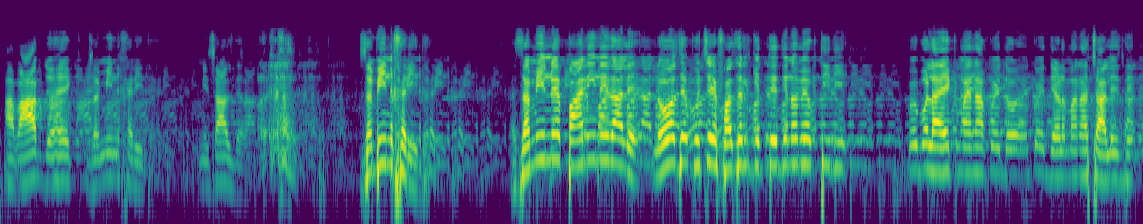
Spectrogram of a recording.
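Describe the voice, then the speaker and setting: Preacher, fairly high voice. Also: male voice, a little slow. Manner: storytelling, building to forceful exhortation. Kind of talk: sermon. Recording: live crowd audible behind.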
